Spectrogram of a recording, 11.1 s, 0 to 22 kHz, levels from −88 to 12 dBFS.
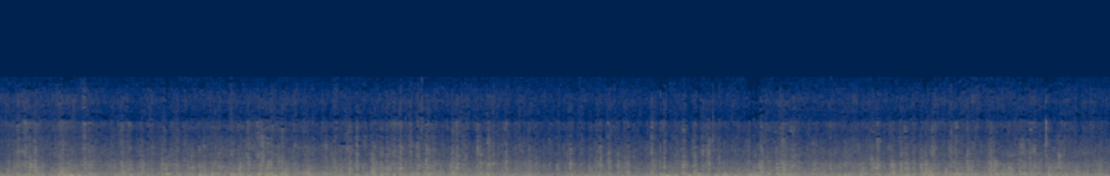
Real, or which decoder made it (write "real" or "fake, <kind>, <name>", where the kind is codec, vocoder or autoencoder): fake, vocoder, BigVGAN v2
